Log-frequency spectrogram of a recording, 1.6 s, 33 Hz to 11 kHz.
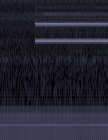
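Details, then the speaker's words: Old UPS being repaired without schematic, on bench supply: single steady high-pitched beep about half a second in, while the monitored pin reads 5 volts then the unit shuts down and goes low; cause unknown. "we have five volts and then it shuts down and goes to low okay"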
